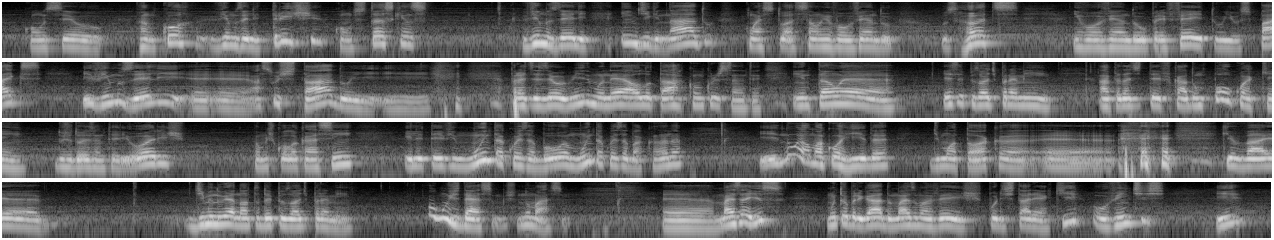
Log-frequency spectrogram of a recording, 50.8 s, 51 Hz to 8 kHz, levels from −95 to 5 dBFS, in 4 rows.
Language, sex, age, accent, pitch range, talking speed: Portuguese, male, 20-39, Brazilian, 145-215 Hz, 120 wpm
